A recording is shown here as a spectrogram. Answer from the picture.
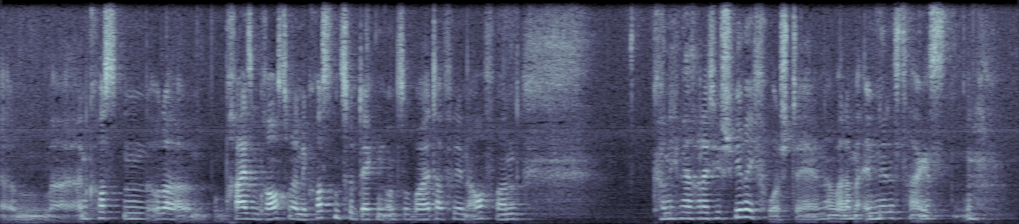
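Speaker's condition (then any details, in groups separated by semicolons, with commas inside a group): No condition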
